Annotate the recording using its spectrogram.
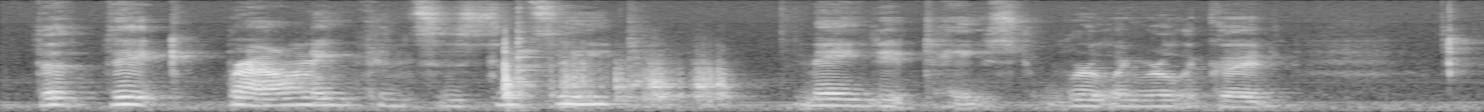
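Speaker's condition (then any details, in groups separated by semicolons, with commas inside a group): Disability causing slurred speech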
